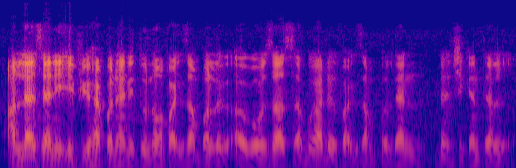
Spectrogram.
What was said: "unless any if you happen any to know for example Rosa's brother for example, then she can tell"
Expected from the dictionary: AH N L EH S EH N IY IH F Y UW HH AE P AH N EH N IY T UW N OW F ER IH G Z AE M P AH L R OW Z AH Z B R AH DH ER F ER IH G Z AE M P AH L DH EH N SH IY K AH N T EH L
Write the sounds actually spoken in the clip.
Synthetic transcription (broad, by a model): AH N L EH S EH N IY IH F Y UW HH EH P AH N EH N IY T UW N OW F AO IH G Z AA M P AH L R OW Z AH S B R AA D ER F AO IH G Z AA M P AH L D EH N SH IY K AH N T EH L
